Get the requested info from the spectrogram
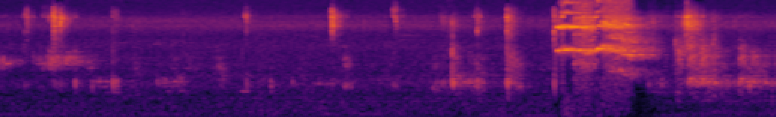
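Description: Rosy-faced lovebirds chattering in short, scattered chirps, with two loud, high-pitched calls close together about four seconds in.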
